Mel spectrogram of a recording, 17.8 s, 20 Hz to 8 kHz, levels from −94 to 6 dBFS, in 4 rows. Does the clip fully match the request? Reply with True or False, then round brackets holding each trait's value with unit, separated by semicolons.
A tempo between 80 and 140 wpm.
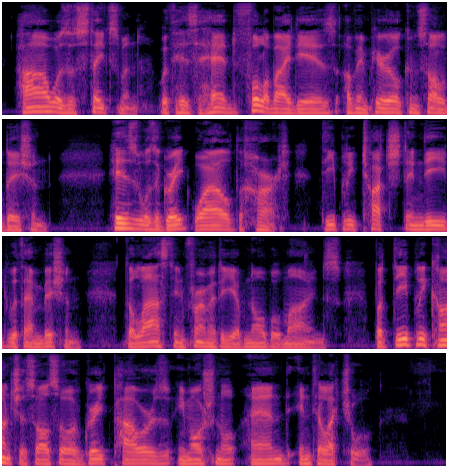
True (135 wpm)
